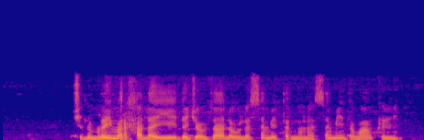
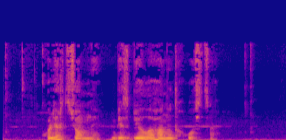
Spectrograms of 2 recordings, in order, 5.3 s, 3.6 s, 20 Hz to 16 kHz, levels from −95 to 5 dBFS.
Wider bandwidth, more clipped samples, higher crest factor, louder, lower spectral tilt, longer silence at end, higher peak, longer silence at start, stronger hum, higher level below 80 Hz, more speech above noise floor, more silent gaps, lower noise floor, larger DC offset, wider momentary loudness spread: second, 7.8 kHz vs 11.5 kHz; neither; about the same, 18 dB vs 18 dB; about the same, -28 LUFS vs -26 LUFS; about the same, -5 dB/octave vs -6 dB/octave; second, 0.3 s vs 0.85 s; about the same, -10 dBFS vs -10 dBFS; first, 0.9 s vs 0.55 s; neither; second, -80 dBFS vs -48 dBFS; first, 41 dB vs 31 dB; neither; first, -68 dBFS vs -56 dBFS; neither; second, 9 LU vs 13 LU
